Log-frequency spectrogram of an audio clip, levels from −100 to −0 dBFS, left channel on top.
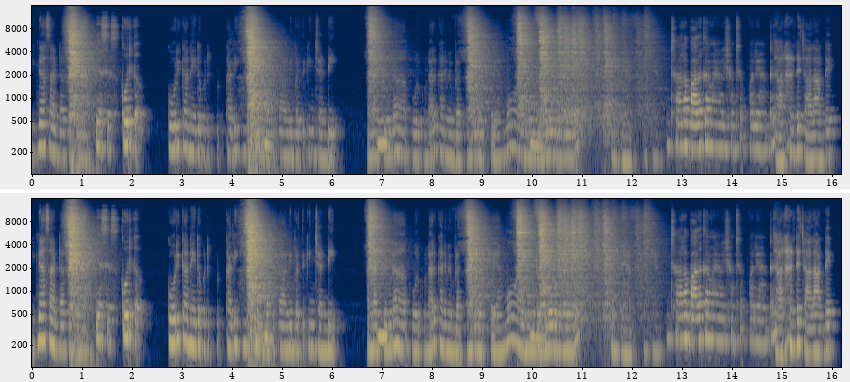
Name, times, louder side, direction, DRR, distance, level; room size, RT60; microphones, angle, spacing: voice 1, 0.0-1.2 2.7-3.4 3.9-6.0 6.7-11.0 11.5-12.6 14.8-16.0, right 6 dB, 55° right, 0.5 m, -37 dB
sound 1, 0.6-1.3 4.2-5.0 6.7-7.2 8.6-9.2 9.7-12.4, right 4 dB, 85° right, 1.4 m, -28 dB
voice 2, 1.0-2.1 4.6-4.8 6.9-7.2 10.0-10.3 12.8-14.9, right 1 dB, 5° right, 0.6 m, -35 dB
4.1 x 3.4 x 2.9 m
head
